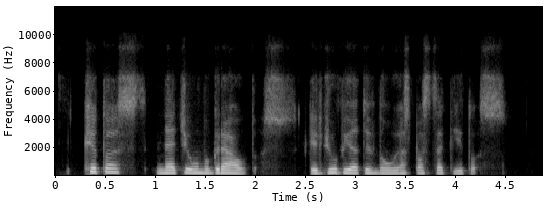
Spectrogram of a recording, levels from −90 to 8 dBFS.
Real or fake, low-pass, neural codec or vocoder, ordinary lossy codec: fake; 7.2 kHz; codec, 16 kHz, 0.8 kbps, ZipCodec; Opus, 16 kbps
